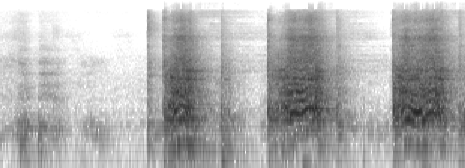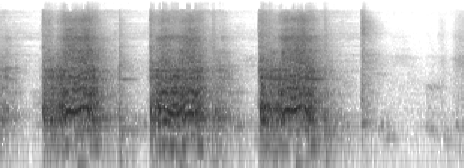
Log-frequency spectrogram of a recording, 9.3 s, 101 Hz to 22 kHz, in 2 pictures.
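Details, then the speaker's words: 1980s John Deere engine with shrouds off, six sluggish one-second cranking bursts, never catching; battery reads 12.65 V but drops when cranking; slow cranking, no start. "And the symptoms were that it was cranking very slowly and barely at all, and it wouldn't crank it enough to fire it, that's for sure."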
